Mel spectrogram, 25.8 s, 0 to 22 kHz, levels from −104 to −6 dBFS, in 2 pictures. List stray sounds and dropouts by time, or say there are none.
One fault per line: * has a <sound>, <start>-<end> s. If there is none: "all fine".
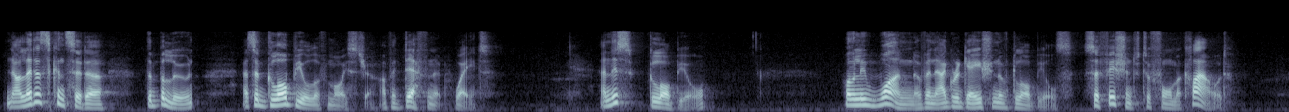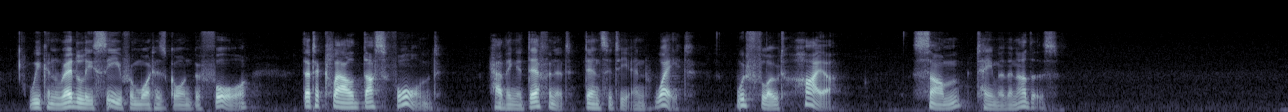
all fine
